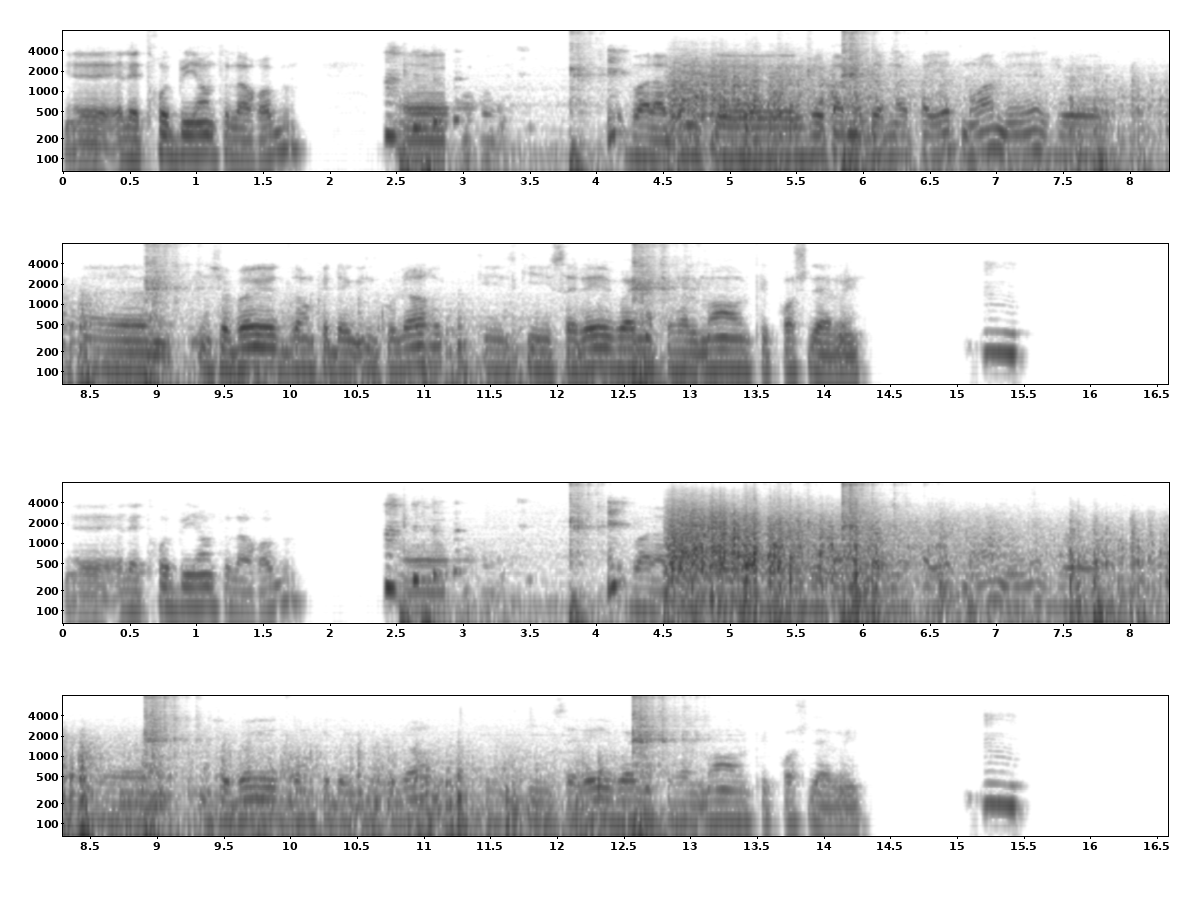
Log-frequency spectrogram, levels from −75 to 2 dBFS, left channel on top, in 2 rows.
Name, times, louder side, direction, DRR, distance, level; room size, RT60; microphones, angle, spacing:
voice 1, 0.0-1.8 2.5-2.9 3.1-3.3 4.2-7.9 8.4-14.3, left 6 dB, 75° left, 0.3 m, -28 dB
voice 2, 2.4-3.0 4.1-4.3 15.2-15.4, right 1 dB, 15° right, 0.7 m, -29 dB
sound 1, 2.5-13.4, right 1 dB, 55° right, 1.1 m, -35 dB
sound 2, 4.5-12.6, right 7 dB, 90° right, 0.4 m, -28 dB
3.4 x 2.0 x 3.2 m
head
